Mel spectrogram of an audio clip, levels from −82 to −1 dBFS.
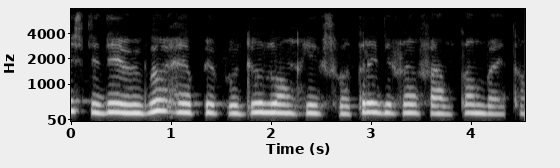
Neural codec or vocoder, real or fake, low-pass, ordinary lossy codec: codec, 24 kHz, 6 kbps, HILCodec; fake; 7.2 kHz; none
